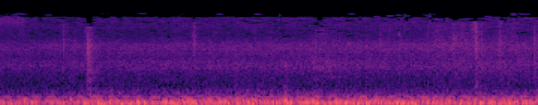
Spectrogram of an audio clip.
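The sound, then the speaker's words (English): A steady, heavy low rumble of dense Friday rush-hour traffic in London at sunset fills the scene, continuous, with faint brief clicks and hisses over the droning engines and no voices. “The sun setting on the skyline of office blocks and council flats as we enter the dense city, as more and more workers join the rush hour with that Friday feeling.”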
